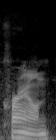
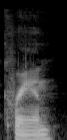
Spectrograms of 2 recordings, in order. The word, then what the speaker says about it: crayon: They also like to pronounce it crown. And so when I say crown, it drives them nuts because it, it's almost like I'm putting too much emphasis on the word and making it more syllables than it needs to be.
